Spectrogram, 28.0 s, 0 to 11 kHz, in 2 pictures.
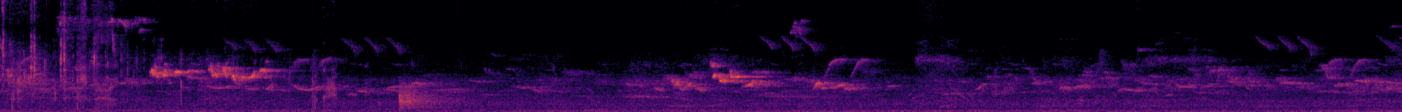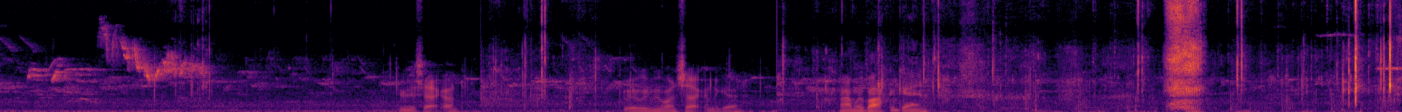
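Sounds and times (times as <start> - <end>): small birds chirping: 0.0 - 28.0
steady low rumble: 21.2 - 28.0.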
